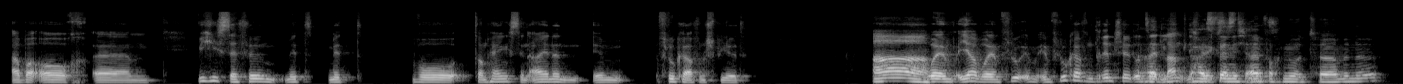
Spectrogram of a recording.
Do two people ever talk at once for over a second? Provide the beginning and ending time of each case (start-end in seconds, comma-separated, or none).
11.4-12.7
